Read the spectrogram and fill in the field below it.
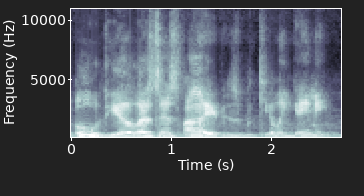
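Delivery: lightly high sneering whine; mock the complainers; mock whiny gamer. Streamer lightly mocking gamers who complain. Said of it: "think about".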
